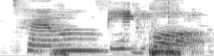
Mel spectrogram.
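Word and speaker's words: September: ই আর বি ই আর বি ই আর সেপ্টেম্বর আর টা বলবো না রং উচ্চারণ করবো না সেপ্টেম্বর ওকে সেপ্টেম্বর সেপ্টেম্বর ওকে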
